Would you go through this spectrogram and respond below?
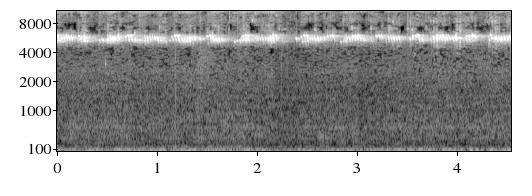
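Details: Chirping crickets recorded as a soothing sleep sound: a bright, continuous high-pitched trill with slight wavering pulses, set over a steady deep background hum.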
